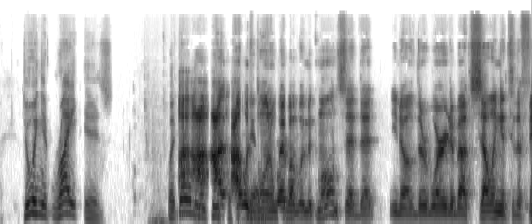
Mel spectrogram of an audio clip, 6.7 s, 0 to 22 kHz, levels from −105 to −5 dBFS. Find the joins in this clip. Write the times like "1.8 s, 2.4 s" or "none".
2.2 s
